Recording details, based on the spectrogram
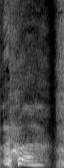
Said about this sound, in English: Bless you. Dude. Gesundheit.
